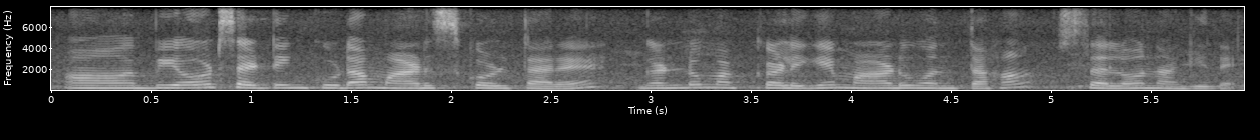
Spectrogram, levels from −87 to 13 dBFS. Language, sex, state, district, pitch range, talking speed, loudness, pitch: Kannada, female, Karnataka, Bellary, 225-265 Hz, 100 wpm, -18 LUFS, 240 Hz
